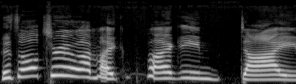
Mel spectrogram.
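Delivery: high, laughing through words. Real, not acted. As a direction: barely hold the laughter. Laughing while telling.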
